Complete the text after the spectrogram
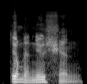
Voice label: "diminution", American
